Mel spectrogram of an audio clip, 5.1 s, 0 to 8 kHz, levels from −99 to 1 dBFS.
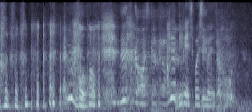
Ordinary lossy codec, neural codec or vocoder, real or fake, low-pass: AAC, 48 kbps; codec, 16 kHz, 0.8 kbps, ZipCodec; fake; 7.2 kHz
